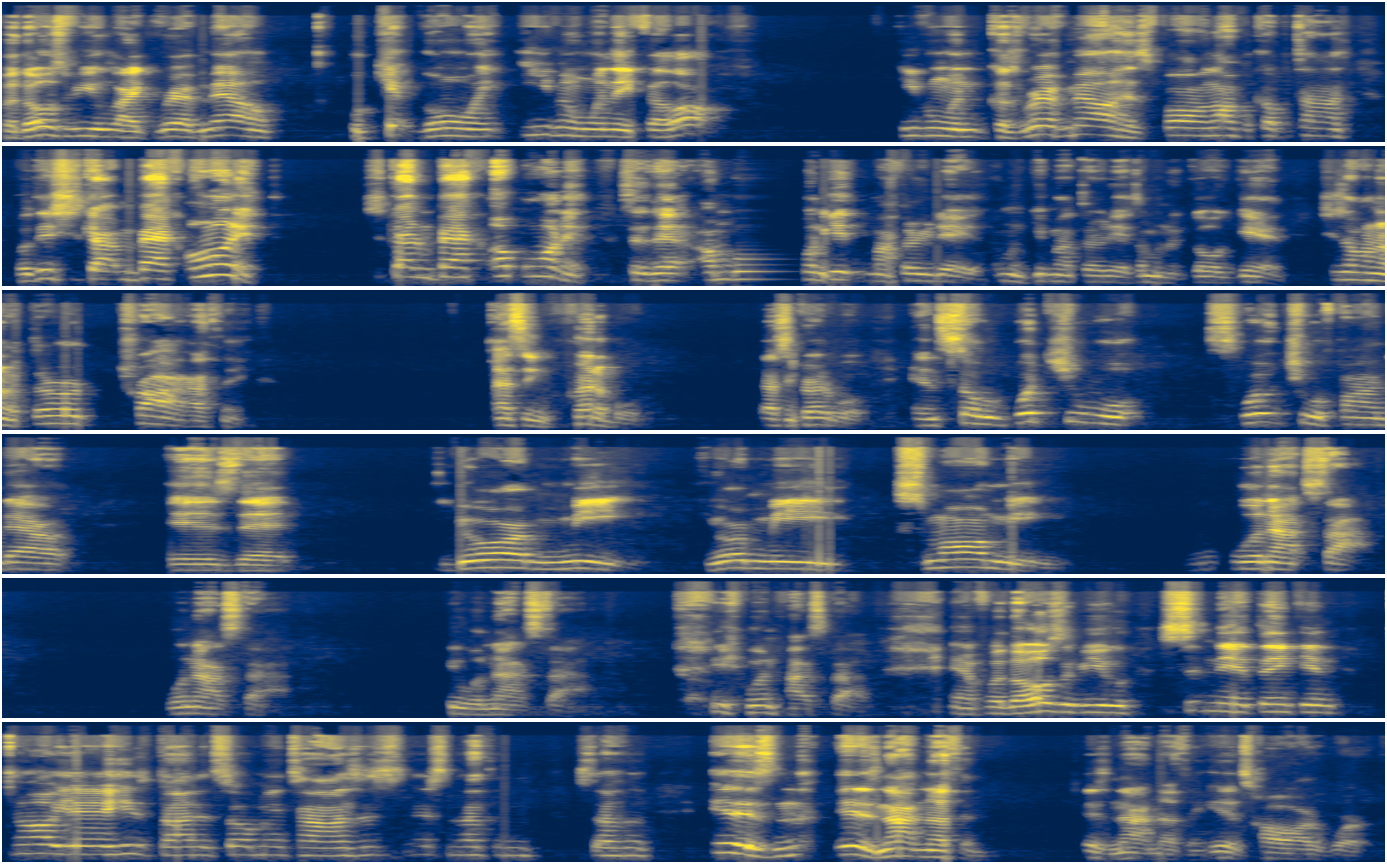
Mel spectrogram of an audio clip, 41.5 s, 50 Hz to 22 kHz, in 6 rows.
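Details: Post-stroke aphasia in an adult man, stroke on 7/14/22, recorded 7/4/23 about a year into recovery; he says aphasia still makes everyday tasks difficult; aphasia.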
